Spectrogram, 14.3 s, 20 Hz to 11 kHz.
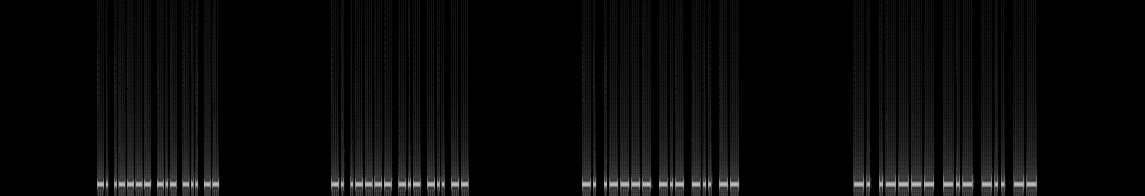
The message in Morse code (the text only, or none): N1KDM N1KDM N1KDM N1KDM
